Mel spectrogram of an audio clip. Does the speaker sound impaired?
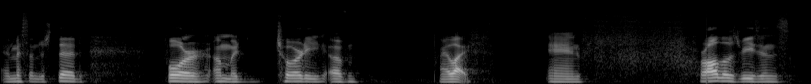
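Yes: stuttering; severe lifelong stutter for past 25 years, since early childhood; still stutters; unpredictable difficulty saying simplest sounds, slow speech, slower tongue; here blocks.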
